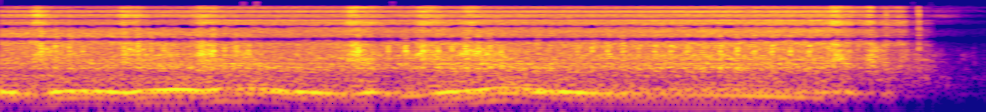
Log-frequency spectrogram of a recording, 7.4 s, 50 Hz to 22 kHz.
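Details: Chevrolet 283 V8 at cold idle after starting at 40°F ambient: a light tick about three per second over steady idle that goes away after 1–2 minutes of running; piston slap suspected, not confirmed.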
